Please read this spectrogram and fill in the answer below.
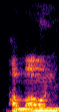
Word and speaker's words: Jamon: I'll go with my left guard, Hamon Brown from the Rams. It's spelled Jamon.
